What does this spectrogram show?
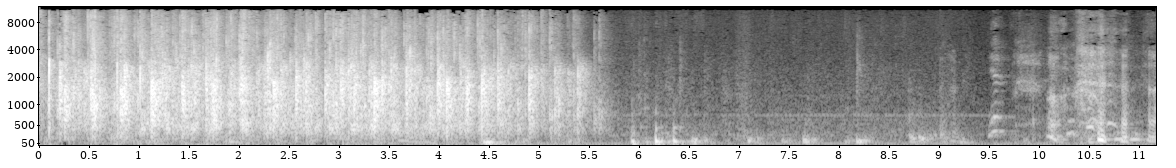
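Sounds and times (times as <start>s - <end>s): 
audience at an LSE evening lecture applauding guest speakers: 0.0s - 5.9s
laughter: 10.1s - 11.1s.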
